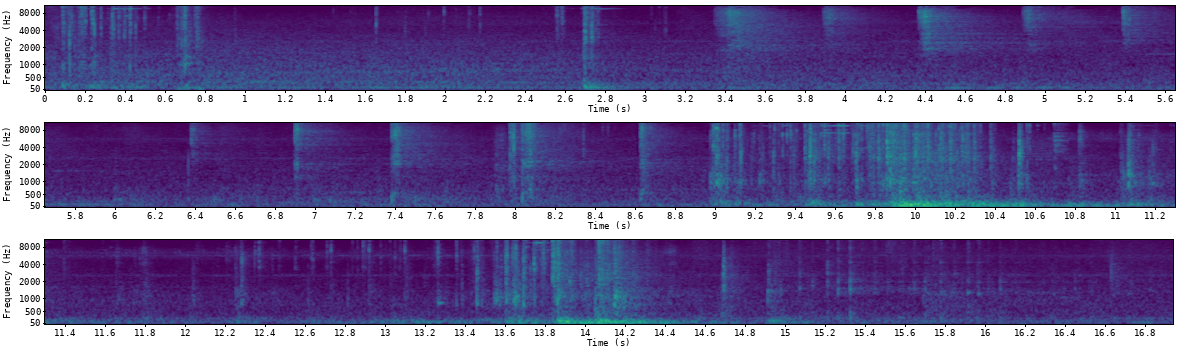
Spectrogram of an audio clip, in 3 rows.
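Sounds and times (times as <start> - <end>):
keys jangling while locking a door: 0.0 - 1.0, 1.6 - 3.1, 9.0 - 14.6.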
